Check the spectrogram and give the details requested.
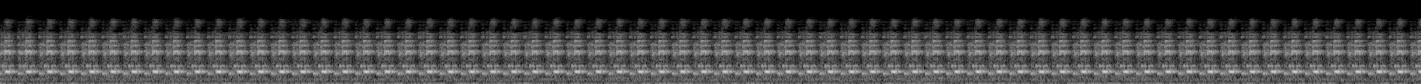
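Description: Loud, steady, fast mechanical knocking with a buzzing tone, about 143 pulses a minute: MRI scanner noise during an imaging sequence.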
